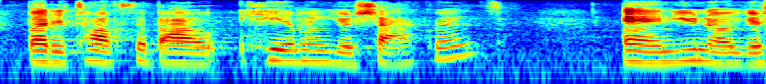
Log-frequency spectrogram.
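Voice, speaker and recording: Her pitch sits very deep and low for a woman, and her intonation is monotone and flat. She speaks at a moderate pace with a Baltimore accent. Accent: Baltimore way of talking. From US, Baltimore. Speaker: spiritual self-love coach. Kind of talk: casual vlog monologue. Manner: casual, conversational.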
